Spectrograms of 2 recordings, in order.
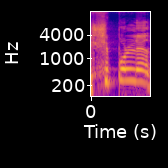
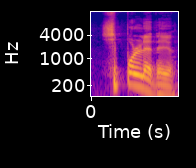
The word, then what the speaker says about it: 쉽볼렛: 근데 이 쉽볼렛 하면 이거는 요르단 동편 사람만 하는 거예요. 길앗 쪽 속은 쉽볼렛 하는데 에브라임 지파 사람 서쪽 사람이죠. 이쪽은 십볼렛이에요. 쉽이 아니라 그 쉽볼렛 해보라 그러면 십볼렛 하는데 십볼렛 하면 다 죽는 거예요.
